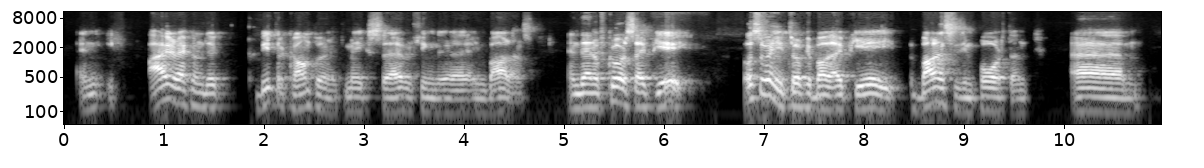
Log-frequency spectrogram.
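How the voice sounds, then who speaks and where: The speaker is a man with an Italian accent. He keeps a moderate pace with ordinary pitch variation. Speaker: craft brewer. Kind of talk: casual chat. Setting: video call.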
